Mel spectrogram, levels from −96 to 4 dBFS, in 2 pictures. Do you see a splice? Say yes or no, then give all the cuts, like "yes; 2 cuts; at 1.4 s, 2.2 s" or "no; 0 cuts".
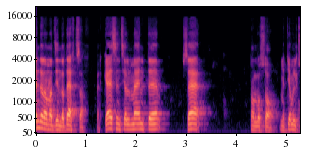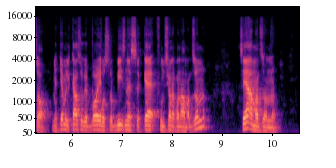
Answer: yes; 3 cuts; at 1.0 s, 5.2 s, 6.6 s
